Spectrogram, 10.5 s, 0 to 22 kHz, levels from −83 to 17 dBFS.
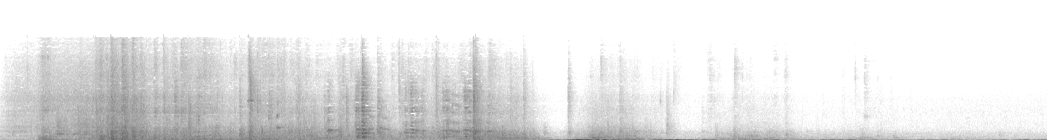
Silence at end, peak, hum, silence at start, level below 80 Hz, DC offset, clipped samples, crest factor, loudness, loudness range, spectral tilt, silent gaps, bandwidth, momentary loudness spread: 0 s; -10 dBFS; none; 0 s; -40 dBFS; under 0.1%; under 0.1%; 20 dB; -33 LUFS; 19 LU; -3 dB/octave; none; 16.5 kHz; 23 LU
